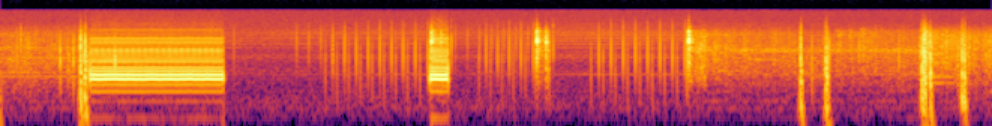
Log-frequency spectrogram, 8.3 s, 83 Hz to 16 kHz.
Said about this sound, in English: This was recorded from the Woodside Long Island Railroad Station. I was there with Dave one day. I'm trying to dial 958 without a coin in. That's the number readback. And you have to put in a coin, so I just got the recording.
